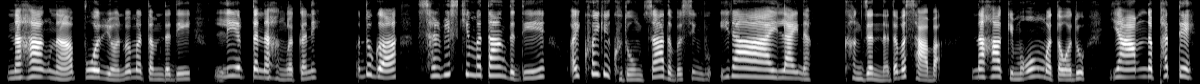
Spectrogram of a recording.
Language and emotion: Manipuri, disgusted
